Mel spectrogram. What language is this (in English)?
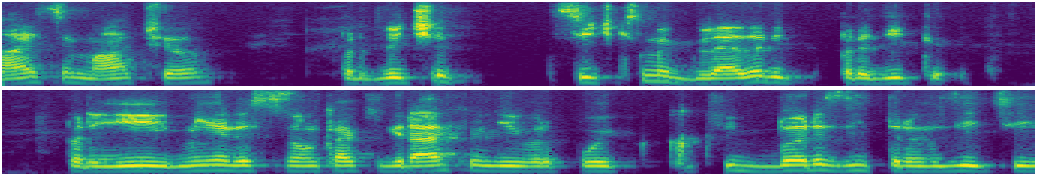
Bulgarian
